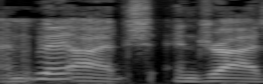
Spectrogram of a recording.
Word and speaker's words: Andrade: Yeah, Andrade. That's how to pronounce it.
